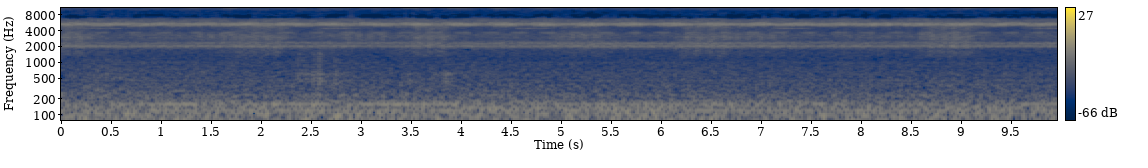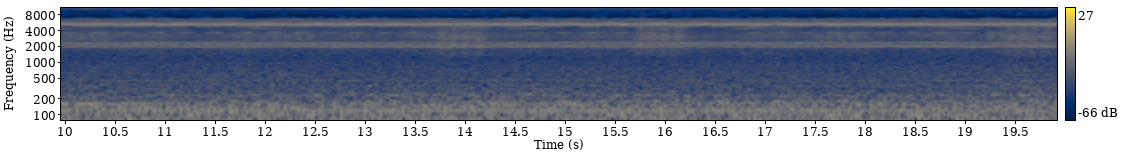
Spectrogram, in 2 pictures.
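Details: Unbroken shrill cricket chorus, a bright high trill with a fainter lower band, gently swelling in brief pulses every few seconds above a dull background rumble.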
